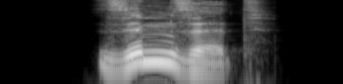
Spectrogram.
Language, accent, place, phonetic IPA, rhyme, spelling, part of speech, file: German, Germany, Berlin, [ˈzɪmzət], -ɪmzət, simset, verb, De-simset.ogg
- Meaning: second-person plural subjunctive I of simsen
